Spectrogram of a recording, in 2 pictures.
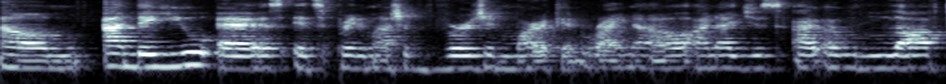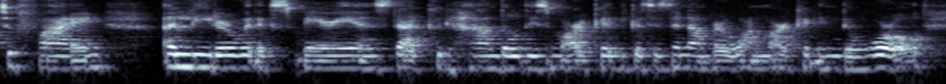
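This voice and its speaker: With a Spanish accent, a woman speaks at a moderate pace with hardly any pauses, amid audible room echo. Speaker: network marketing distributor. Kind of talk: sales pitch.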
